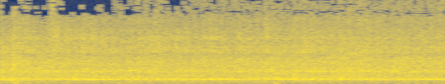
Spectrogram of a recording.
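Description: Household refrigerator running: a steady mechanical hum with a held whining tone.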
